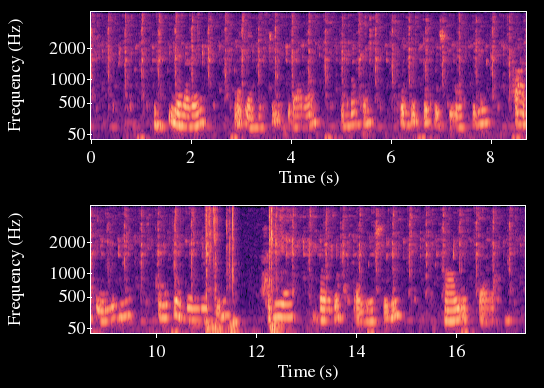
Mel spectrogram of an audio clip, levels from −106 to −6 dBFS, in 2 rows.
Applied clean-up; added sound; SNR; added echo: classical method WPE with log-MMSE.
